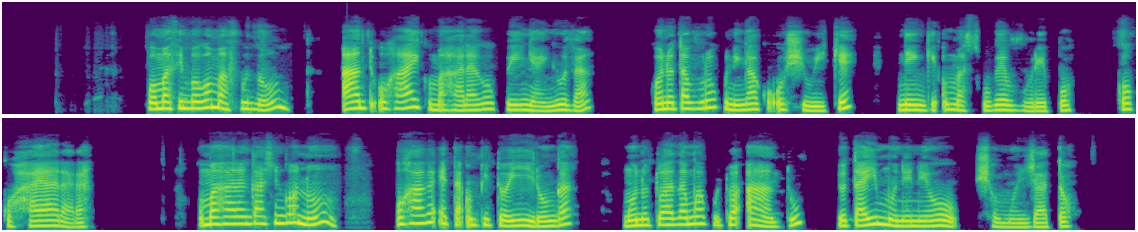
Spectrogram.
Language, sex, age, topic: Oshiwambo, female, 25-35, finance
